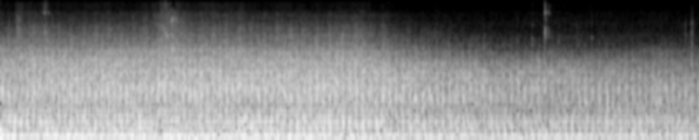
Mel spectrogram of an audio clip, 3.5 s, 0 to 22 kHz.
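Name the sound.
MH-6 Little Bird helicopter flying in Arma military game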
